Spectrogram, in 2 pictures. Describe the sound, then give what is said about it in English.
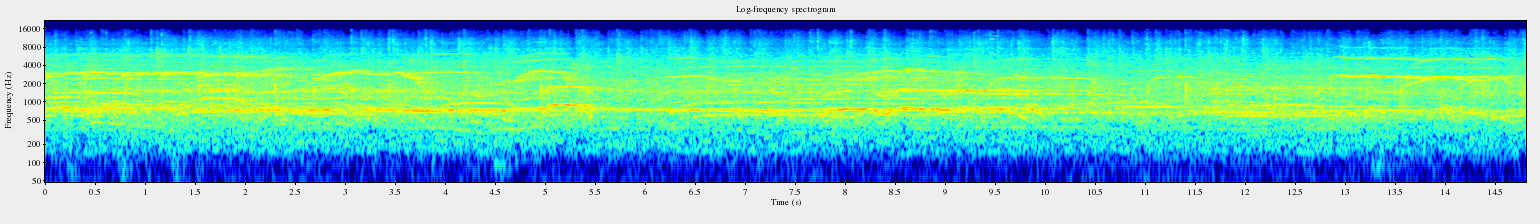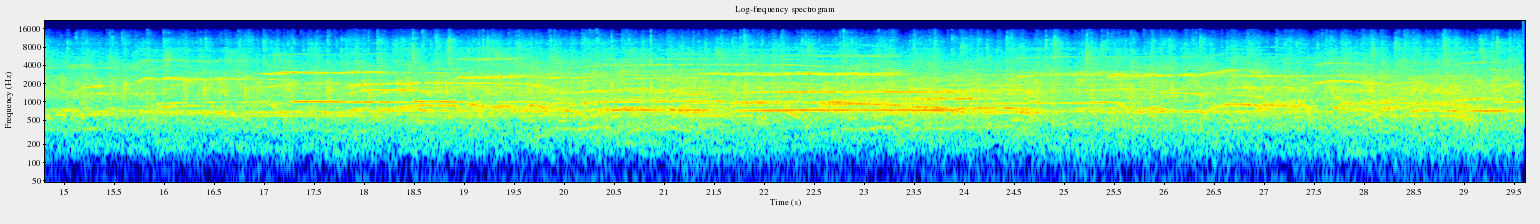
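A concert crowd of about 700 people at the 9:30 Club applauds for an encore after a set of almost two hours, steady clapping mixed with cheers, whoops and whistles that holds for the whole stretch and swells a little louder near the end. “About 700 people here at the 9:30 Club tonight. And everyone's waiting for them to come back, even after having played almost 2 hours.”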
